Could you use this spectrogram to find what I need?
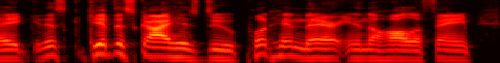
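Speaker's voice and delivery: ordinary talk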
